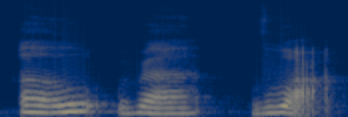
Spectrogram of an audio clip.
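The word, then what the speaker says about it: au revoir: tell my fans OA you say it like this oh ra VA that's French for goodbye on my door I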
